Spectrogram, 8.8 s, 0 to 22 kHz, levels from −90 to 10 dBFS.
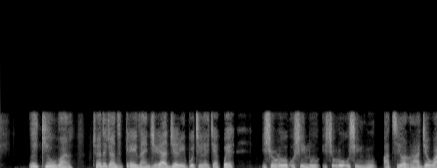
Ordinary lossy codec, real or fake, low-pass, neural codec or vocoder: none; fake; 7.2 kHz; codec, 16 kHz, 0.5 kbps, FunCodec, trained on Chinese and English, 25 frames a second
